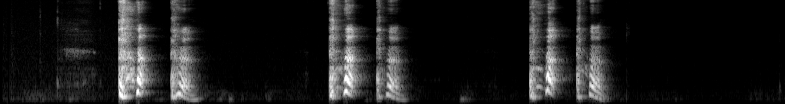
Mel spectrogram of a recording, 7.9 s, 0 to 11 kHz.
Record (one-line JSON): {"three_cough_length": "7.9 s", "three_cough_amplitude": 27915, "three_cough_signal_mean_std_ratio": 0.24, "survey_phase": "beta (2021-08-13 to 2022-03-07)", "age": "45-64", "gender": "Female", "wearing_mask": "No", "symptom_headache": true, "smoker_status": "Never smoked", "respiratory_condition_asthma": false, "respiratory_condition_other": false, "recruitment_source": "Test and Trace", "submission_delay": "1 day", "covid_test_result": "Positive", "covid_test_method": "RT-qPCR"}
